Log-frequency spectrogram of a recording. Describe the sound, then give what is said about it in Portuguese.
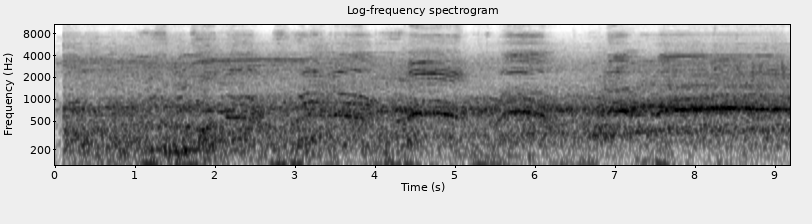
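A huge crowd at Real Betis's Benito Villamarín stadium in Seville roars and cheers continuously after a halftime countdown as fans throw stuffed toys from the stands onto the pitch during the match against Real Sociedad. A dense wash of voices with scattered shouts and whistles rises above it, staying loud and steady throughout. “Miúdos e graúdos atiraram peluches das bancadas do Benito Villamarim e deram cor ao relevado.”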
